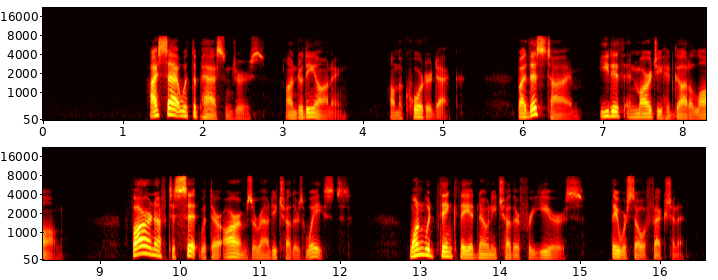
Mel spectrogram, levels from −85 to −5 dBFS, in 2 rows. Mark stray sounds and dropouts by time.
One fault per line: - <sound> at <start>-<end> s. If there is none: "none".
none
